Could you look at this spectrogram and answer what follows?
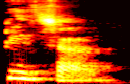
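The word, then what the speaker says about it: teacher: আমরা বলে থাকি, আমরা উচ্চারণ করি টিচার। টিচার অর্থ শিক্ষক, বাট এটার কারেক্ট প্রনাউন্সিয়েশন হবে টিচার। টিচার, TEACHE। আর এর উচ্চারণ হবে না।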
